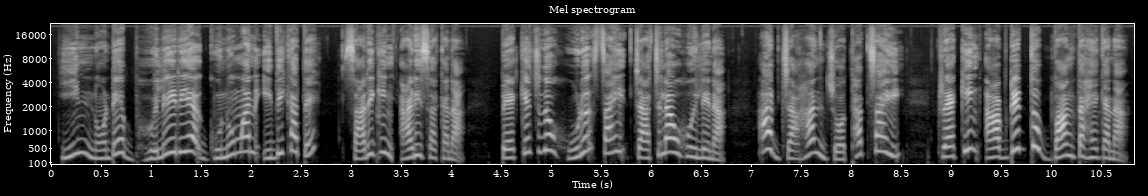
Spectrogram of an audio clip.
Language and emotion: Santali, angry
